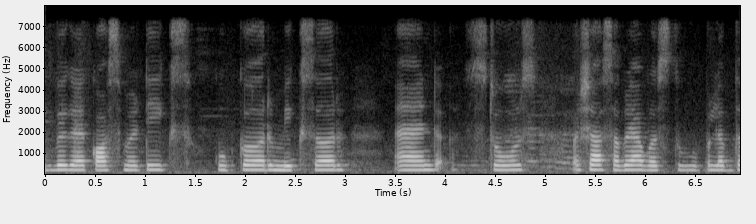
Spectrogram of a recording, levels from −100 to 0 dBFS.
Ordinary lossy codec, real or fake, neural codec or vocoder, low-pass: none; real; none; 7.2 kHz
